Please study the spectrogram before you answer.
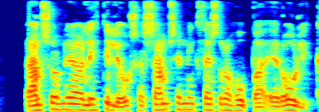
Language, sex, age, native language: Icelandic, male, 40-49, Icelandic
